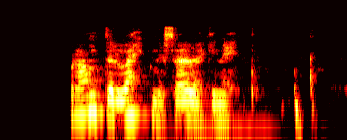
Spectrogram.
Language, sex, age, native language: Icelandic, female, 18-19, Icelandic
